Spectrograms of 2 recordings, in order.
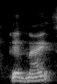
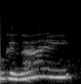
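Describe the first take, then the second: First: Said in the usual way. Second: Good night lifted high; playful high sign-off; sing-song good night. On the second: Shown as a demonstration.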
